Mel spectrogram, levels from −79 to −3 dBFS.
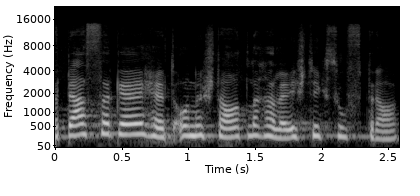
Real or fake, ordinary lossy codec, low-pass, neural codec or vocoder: fake; none; 14.4 kHz; codec, 44.1 kHz, 7.8 kbps, DAC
